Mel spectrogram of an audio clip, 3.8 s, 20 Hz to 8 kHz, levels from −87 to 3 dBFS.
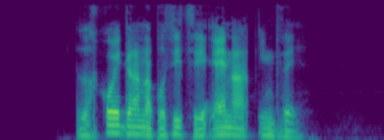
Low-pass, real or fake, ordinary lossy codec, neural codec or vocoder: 7.2 kHz; fake; AAC, 48 kbps; codec, 44.1 kHz, 2.6 kbps, SNAC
